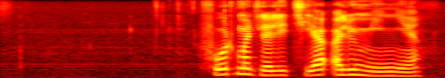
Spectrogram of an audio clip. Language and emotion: Russian, neutral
